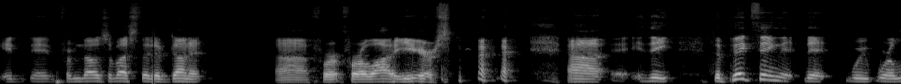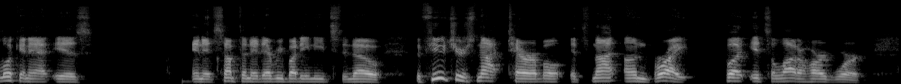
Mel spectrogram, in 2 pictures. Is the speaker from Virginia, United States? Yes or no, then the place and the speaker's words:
yes; Virginia, United States; And then, of course, Tidewater, because I was also from Tidewater.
